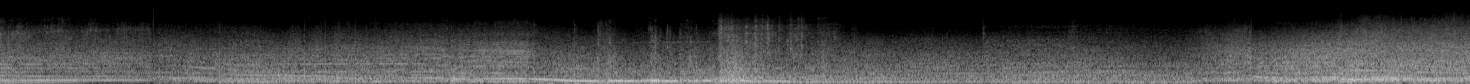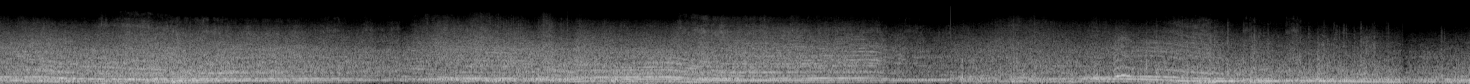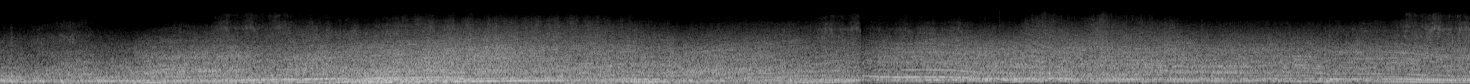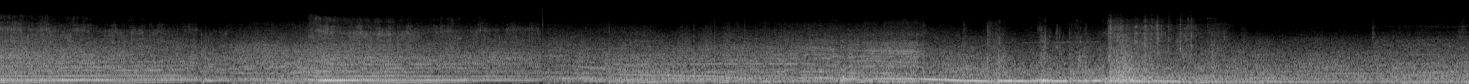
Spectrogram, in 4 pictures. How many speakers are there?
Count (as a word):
zero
